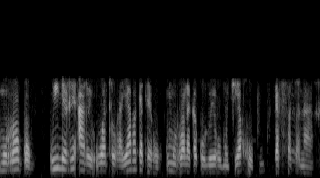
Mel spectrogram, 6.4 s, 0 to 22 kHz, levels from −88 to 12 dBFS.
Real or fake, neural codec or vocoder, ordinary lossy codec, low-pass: real; none; none; 3.6 kHz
